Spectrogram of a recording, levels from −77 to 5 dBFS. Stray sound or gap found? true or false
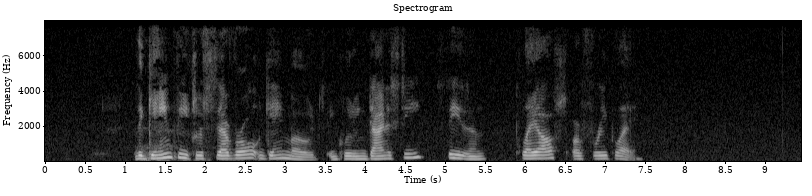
false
